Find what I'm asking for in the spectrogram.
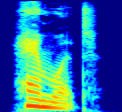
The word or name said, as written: hamlet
